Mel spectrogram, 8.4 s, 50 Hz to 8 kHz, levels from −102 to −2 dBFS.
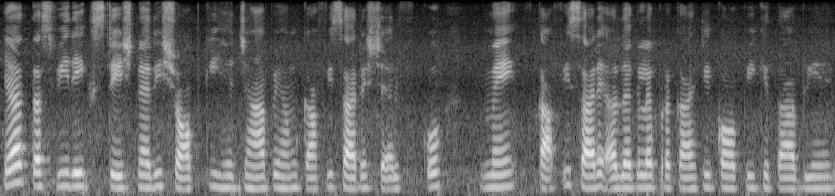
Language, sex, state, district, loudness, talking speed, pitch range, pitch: Hindi, female, Bihar, Muzaffarpur, -23 LUFS, 165 wpm, 170-195 Hz, 180 Hz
